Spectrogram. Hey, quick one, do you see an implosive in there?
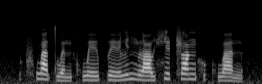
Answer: no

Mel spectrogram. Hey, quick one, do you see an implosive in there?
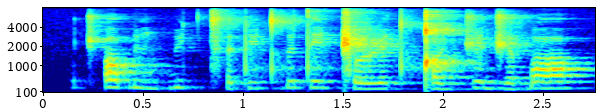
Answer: yes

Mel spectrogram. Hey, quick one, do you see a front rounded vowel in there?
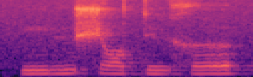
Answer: yes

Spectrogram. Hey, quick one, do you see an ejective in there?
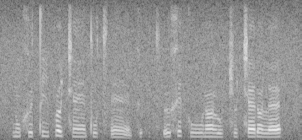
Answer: yes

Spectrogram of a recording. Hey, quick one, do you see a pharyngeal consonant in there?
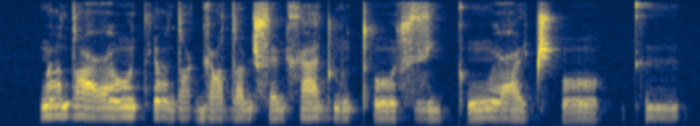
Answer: yes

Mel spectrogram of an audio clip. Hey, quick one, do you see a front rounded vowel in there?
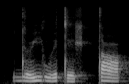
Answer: yes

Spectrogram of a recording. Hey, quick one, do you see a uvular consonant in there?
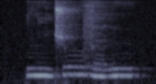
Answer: no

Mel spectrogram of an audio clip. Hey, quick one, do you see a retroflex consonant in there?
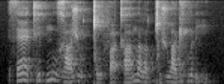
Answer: yes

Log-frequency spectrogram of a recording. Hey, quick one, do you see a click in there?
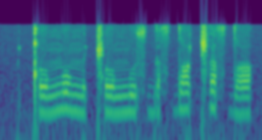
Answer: yes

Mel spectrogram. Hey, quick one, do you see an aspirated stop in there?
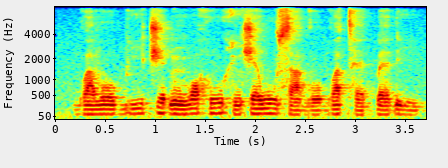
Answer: yes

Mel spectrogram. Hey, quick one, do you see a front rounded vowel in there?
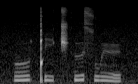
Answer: yes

